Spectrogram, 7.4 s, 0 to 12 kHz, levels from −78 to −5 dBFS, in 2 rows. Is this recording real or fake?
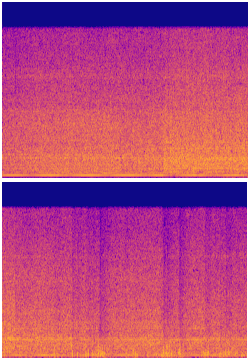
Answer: real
